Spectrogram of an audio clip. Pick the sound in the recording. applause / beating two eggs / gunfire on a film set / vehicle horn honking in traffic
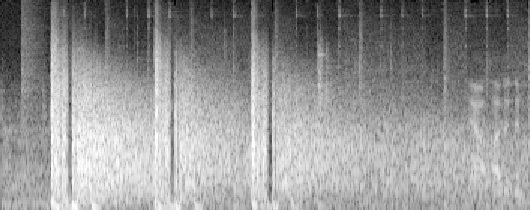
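gunfire on a film set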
